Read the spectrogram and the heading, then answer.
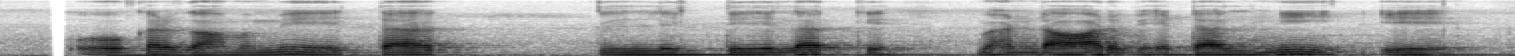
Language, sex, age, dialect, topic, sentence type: Maithili, male, 18-24, Bajjika, banking, statement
